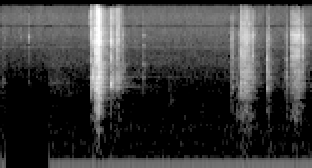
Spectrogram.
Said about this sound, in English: That's a camera. Yep. Yeah. Olympus camera.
